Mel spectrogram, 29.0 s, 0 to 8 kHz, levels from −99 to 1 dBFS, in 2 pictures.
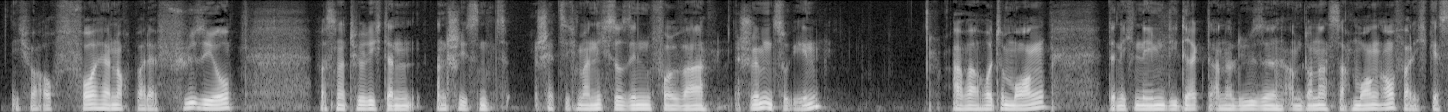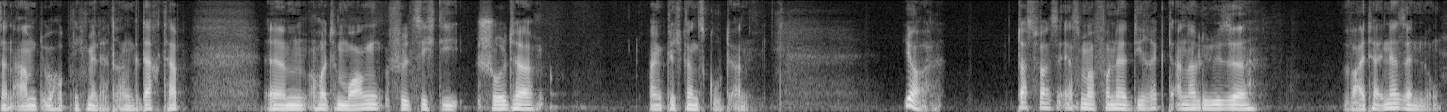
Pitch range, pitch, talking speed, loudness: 95-110 Hz, 100 Hz, 135 wpm, -19 LUFS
